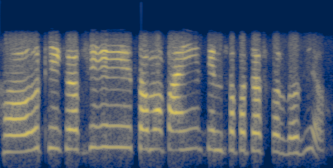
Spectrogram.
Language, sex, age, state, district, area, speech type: Odia, female, 45-60, Odisha, Angul, rural, conversation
